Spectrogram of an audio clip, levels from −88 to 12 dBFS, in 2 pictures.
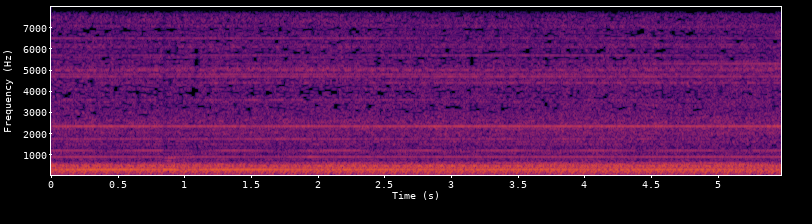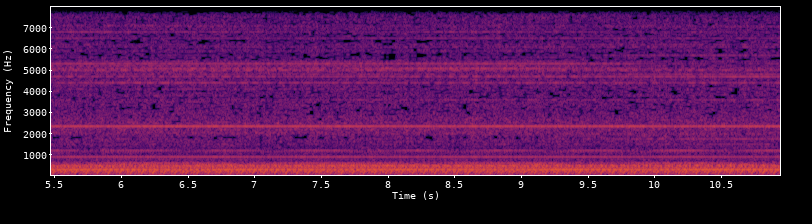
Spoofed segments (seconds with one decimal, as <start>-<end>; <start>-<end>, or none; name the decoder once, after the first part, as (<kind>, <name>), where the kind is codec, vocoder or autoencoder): none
